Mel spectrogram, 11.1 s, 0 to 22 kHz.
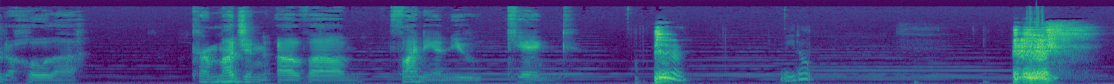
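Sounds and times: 
speech: 0.0 - 0.9, 1.9 - 5.8, 6.4 - 7.0, 7.8 - 8.2
harsh cough: 6.6 - 6.9, 10.2 - 10.9.

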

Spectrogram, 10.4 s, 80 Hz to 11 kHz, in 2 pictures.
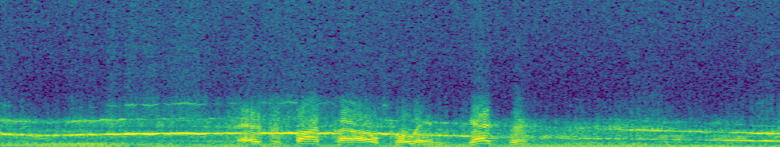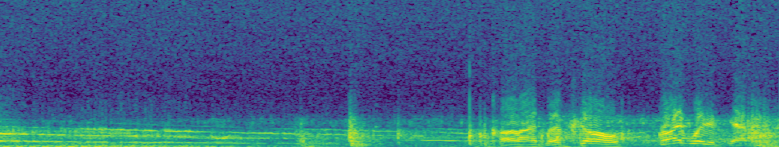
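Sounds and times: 
approaching emergency vehicle siren wailing: 0.0 - 10.0
speech: 1.7 - 3.7, 8.6 - 10.3.

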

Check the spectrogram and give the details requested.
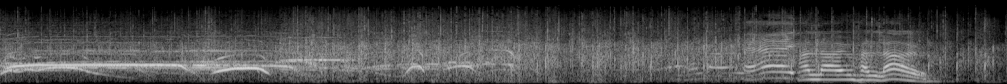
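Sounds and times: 
audience whooping and cheering: 0.0 - 8.4
audience applauding: 0.0 - 10.0
speech: 8.1 - 9.4.

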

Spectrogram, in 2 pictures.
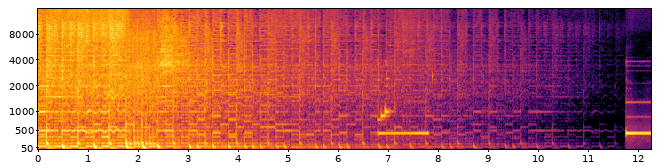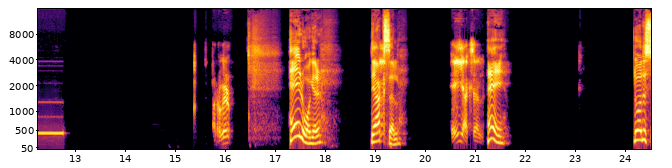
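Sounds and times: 
music: 0.0 - 11.3
telephone ringback tones during outgoing call: 6.8 - 7.8, 11.8 - 12.8
speech: 17.3 - 18.1, 18.9 - 19.6, 20.5 - 21.7, 24.2 - 24.5.

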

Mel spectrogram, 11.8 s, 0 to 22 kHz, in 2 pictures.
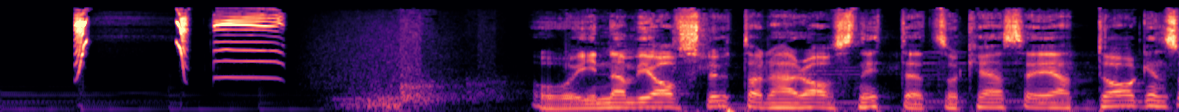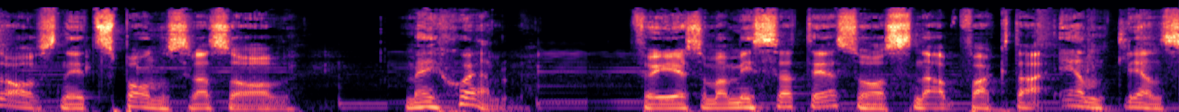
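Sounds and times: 
squeaky dog chew toy squeaking: 0.4 - 1.5
speech: 2.6 - 11.7.

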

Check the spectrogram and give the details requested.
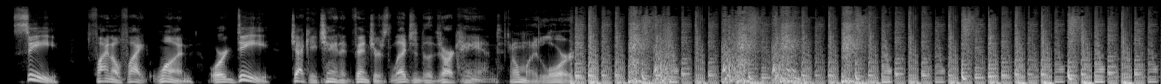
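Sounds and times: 
speech: 0.2 - 6.2
busy video game backing music: 5.7 - 11.5
video game punching sound effects: 6.0 - 8.9.

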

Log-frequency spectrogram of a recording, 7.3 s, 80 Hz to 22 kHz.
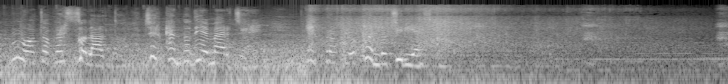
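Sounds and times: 
speech: 0.1 - 4.6
violent waves crashing and surging water: 3.0 - 7.2.

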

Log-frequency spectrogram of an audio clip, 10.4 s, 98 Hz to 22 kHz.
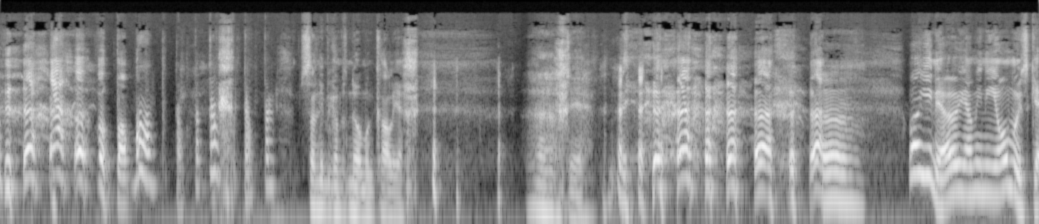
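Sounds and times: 
laughter: 0.0 - 1.3, 6.0 - 8.6
speech: 0.0 - 2.4, 3.0 - 4.5, 5.3 - 10.3
voice imitating chicken clucking: 1.3 - 2.8.

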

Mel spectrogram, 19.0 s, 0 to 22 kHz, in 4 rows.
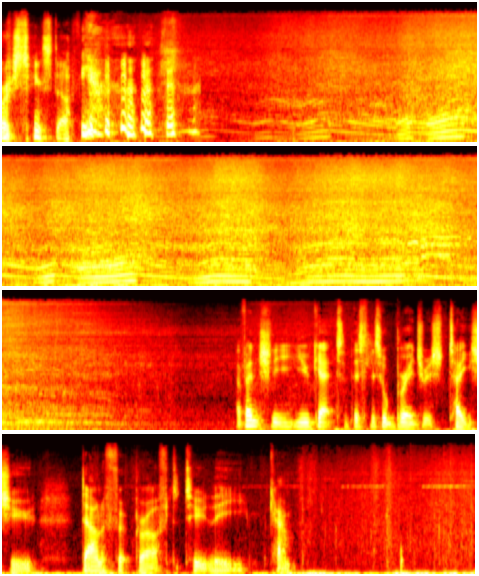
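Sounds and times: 
speech: 0.0 - 1.8, 11.9 - 17.4
laughter: 0.0 - 2.0
chainsaw cutting through trees to clear a path: 0.9 - 13.8.

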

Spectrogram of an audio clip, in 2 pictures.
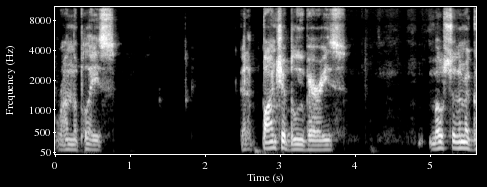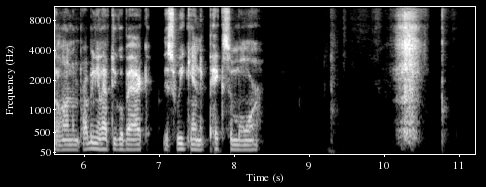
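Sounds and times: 
speech: 0.1 - 0.9, 2.5 - 3.9, 4.9 - 8.4
person sniffling: 10.0 - 10.7.

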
